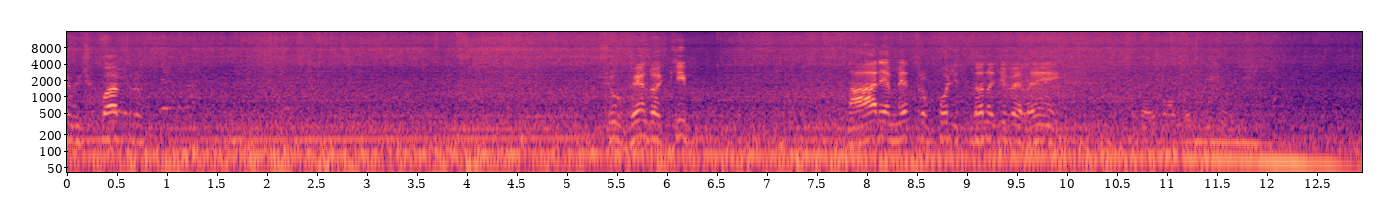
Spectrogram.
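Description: A car drives along a street, heard from inside.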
